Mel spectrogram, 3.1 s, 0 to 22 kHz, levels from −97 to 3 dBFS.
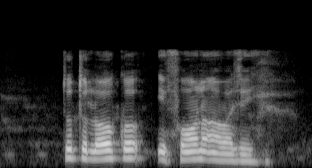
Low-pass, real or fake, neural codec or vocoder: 7.2 kHz; fake; codec, 16 kHz, 4 kbps, FunCodec, trained on Chinese and English, 50 frames a second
